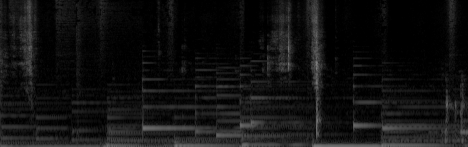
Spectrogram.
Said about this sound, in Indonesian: Dikocok dulu nih kartu.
